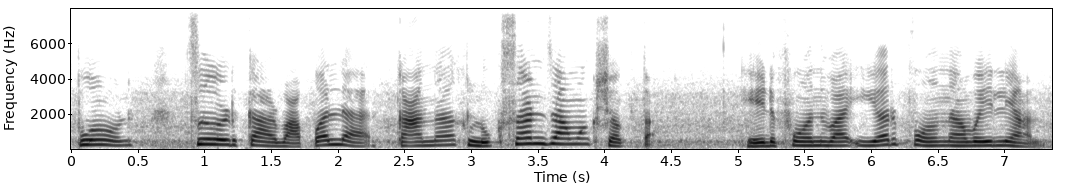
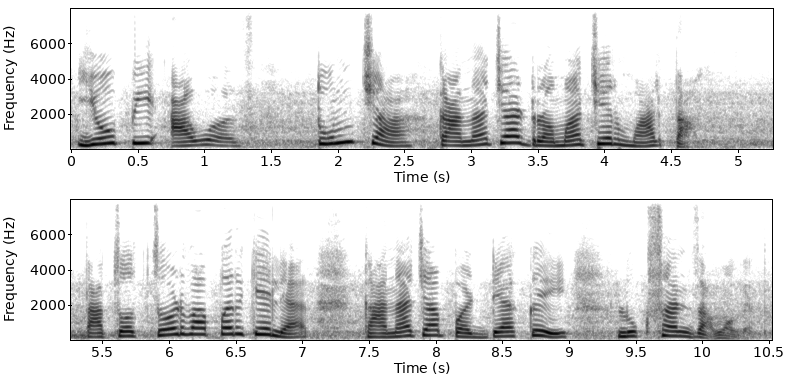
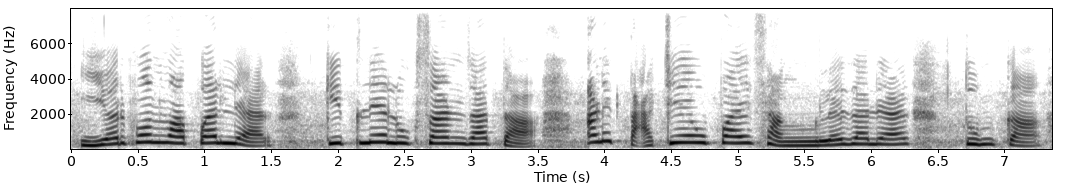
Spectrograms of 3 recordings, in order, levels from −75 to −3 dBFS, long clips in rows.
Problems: none marked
